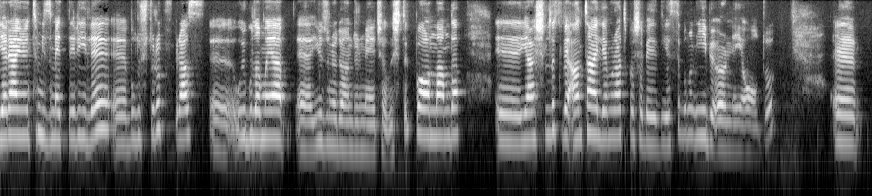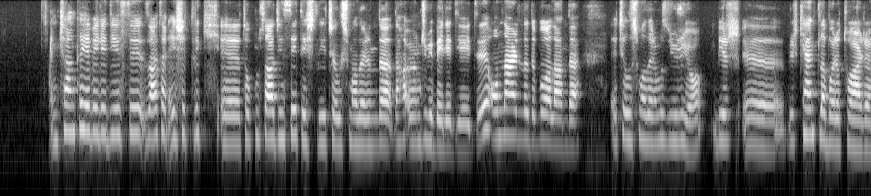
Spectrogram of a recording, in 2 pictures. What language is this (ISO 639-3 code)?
tur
